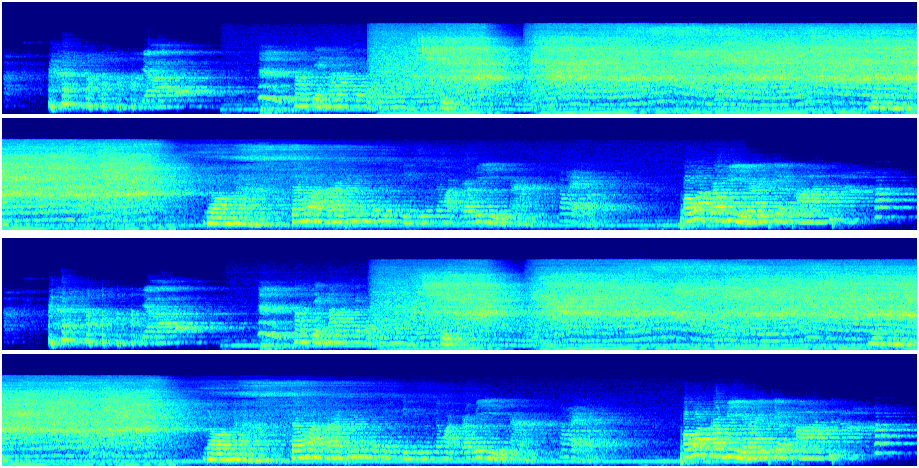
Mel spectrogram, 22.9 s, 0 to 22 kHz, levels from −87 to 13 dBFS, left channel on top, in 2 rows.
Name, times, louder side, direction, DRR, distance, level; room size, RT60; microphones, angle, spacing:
voice 1, 0.0-0.3 1.6-2.2 6.1-6.8 8.6-9.2 12.0-13.2 18.4-18.8, equal, 25° left, -7 dB, 1.7 m, -41 dB
voice 2, 0.6-1.2 3.2-5.6 10.8-11.5 13.9-18.1 19.9-22.4, equal, 25° right, -5 dB, 0.7 m, -32 dB
sound 1, 2.7-20.7, left 1 dB, 65° left, 1.5 m, -30 dB
10.5 x 5.8 x 3.6 m, 2.3 s
head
